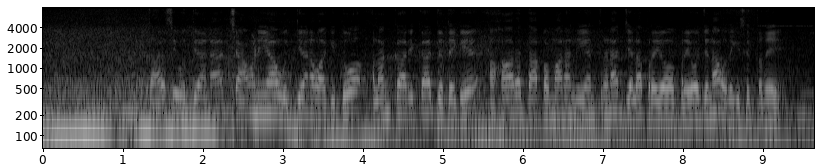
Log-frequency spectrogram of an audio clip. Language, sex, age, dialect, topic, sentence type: Kannada, male, 31-35, Mysore Kannada, agriculture, statement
